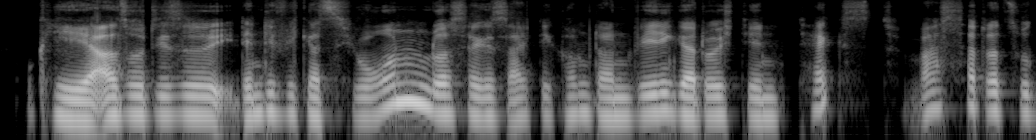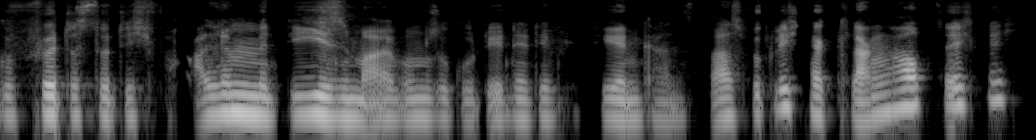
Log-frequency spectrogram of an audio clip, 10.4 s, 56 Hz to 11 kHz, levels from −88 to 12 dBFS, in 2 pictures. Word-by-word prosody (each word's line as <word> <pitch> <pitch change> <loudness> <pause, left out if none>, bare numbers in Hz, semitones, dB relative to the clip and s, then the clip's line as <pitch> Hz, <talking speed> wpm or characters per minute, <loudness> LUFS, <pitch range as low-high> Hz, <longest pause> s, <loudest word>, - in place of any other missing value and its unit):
Okay, 130 -4 +4
also, 140 +3 +7
diese 145 -1 +1
Identifikation, 150 - +2
du 155 - +5
hast 155 0 +1
ja 145 - +1
gesagt, 135 -1 -3
die 140 - -11
kommt 150 +2 -7
dann 135 0 0
weniger 150 0 +4
durch 145 0 0
den 135 -1 -4
Text. - - -9
Was 180 +6 -8
hat 195 -3 -2
dazu 165 -2 -2
geführt, 145 0 -2
dass 140 - -10
du 140 -1 -7
dich 135 0 -16
vor - - -35
allem 150 +3 +2
mit 140 -2 -2
diesem 140 -3 -1
Album 130 +2 -6
so 130 0 -14
gut 125 0 -19
identifizieren 130 0 -9
kannst? 125 +1 -20
War's 135 +1 -7
wirklich 190 +5 -7
der 145 - -4
Klang 145 +3 -3
hauptsächlich? 200 +5 -2
145 Hz, 210 wpm, -23 LUFS, 135-155 Hz, -, also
